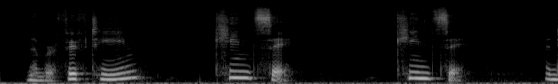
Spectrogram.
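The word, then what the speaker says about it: quince: number 15 kinse and do you remember that we talked about how the q and the u are like glued together that they make one sound they're like this the sound like k so kinsey so the q and u are together that sound is together kinsey so let's spell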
